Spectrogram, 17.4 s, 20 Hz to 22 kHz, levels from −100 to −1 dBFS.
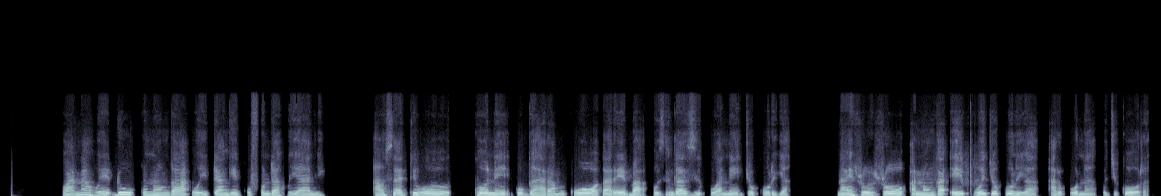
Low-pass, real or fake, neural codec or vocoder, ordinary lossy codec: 10.8 kHz; real; none; Opus, 16 kbps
